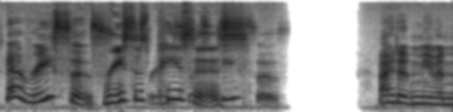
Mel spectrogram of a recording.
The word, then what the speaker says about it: Reese's: People say Reese's, and I'm like, no, the whole point is that it rhymes. Yeah, Reese's.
